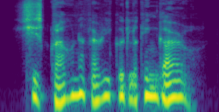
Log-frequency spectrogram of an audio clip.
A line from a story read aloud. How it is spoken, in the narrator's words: she murmured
